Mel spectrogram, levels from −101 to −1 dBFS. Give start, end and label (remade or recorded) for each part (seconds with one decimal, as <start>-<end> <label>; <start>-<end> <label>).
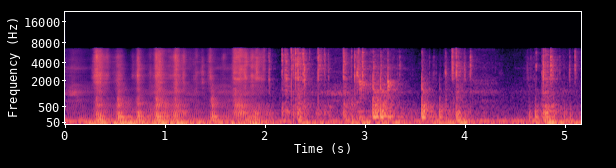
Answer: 0.0-2.0 remade; 2.0-5.2 recorded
